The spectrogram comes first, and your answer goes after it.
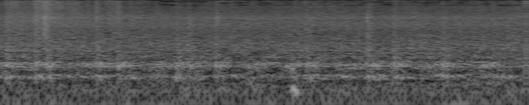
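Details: Forest wild bees around a late-season honey harvest, a level, continuous drone with a faint wavering hum over background hiss and a single soft knock midway.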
